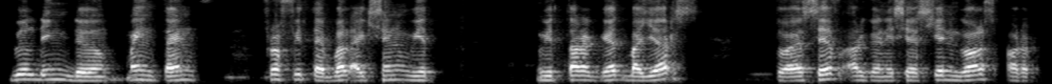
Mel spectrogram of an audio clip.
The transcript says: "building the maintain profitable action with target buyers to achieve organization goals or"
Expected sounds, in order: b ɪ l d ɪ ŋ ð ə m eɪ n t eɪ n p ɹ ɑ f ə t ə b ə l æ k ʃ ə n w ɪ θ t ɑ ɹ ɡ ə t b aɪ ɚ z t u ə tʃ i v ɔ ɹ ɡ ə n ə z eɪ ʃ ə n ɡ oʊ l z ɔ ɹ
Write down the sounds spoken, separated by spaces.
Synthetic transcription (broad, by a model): b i l d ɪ ŋ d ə m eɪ n t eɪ n p ɹ ɑ f ə t ə b ə l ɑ k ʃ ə n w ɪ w t ɑ ɹ ɡ ə t b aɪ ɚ s t u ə s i f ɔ ɹ ɡ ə n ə s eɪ s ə n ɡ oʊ l s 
